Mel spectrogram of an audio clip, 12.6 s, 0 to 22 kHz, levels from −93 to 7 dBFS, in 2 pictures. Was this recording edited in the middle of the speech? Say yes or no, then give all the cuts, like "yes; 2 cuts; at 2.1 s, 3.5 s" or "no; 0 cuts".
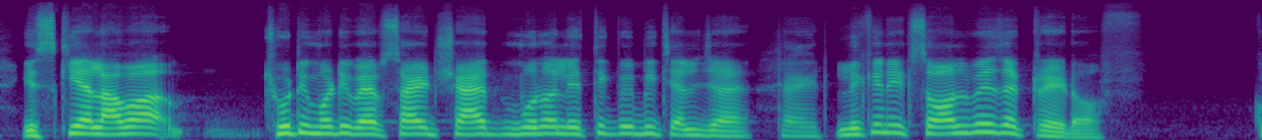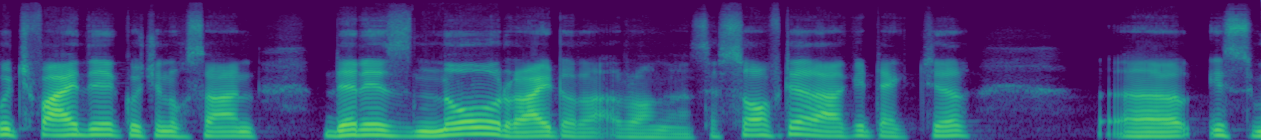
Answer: no; 0 cuts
